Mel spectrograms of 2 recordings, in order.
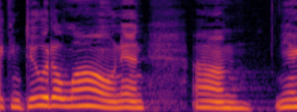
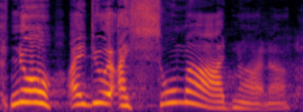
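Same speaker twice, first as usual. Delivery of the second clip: grandson's mad voice; 4 semitones higher than usual. Retold or imitated. Grandma imitating grandson refusing her help. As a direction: insist like a stubborn toddler. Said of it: "He goes".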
